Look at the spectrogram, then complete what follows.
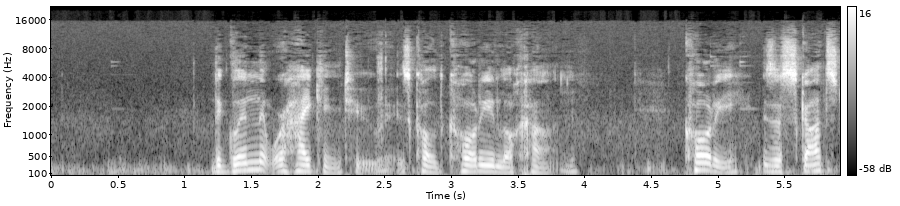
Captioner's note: voiceover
